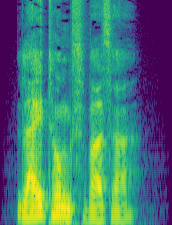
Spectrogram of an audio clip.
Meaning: tap water
- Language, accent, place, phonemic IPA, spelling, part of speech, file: German, Germany, Berlin, /ˈlaɪ̯tʊŋsˌvasɐ/, Leitungswasser, noun, De-Leitungswasser.ogg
